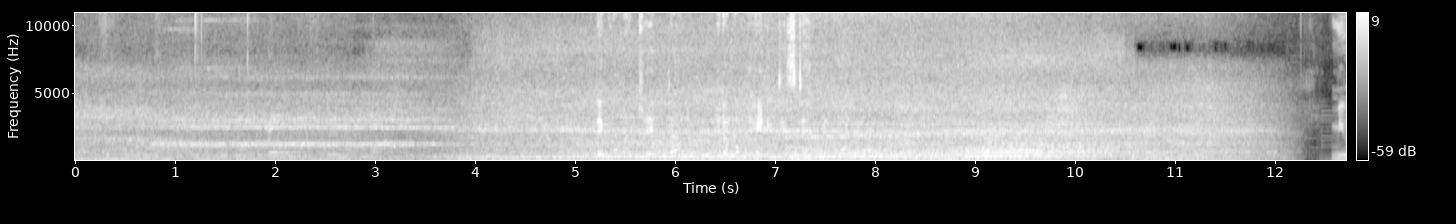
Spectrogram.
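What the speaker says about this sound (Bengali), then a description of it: "এই যে আসছে এই মেট্রো এতে করেই এবার আমরা যাব মিউনিক সেন্ট্রাল স্টেশনে" A metro train pulling into a station in Munich, its rumble and rolling roar building steadily to a loud peak, then fading as it slows, with station ambience throughout.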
